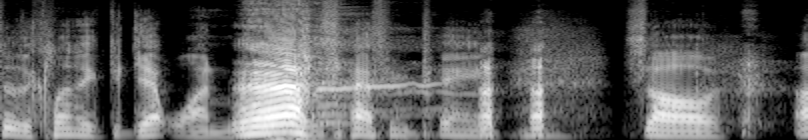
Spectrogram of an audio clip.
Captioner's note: laughs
